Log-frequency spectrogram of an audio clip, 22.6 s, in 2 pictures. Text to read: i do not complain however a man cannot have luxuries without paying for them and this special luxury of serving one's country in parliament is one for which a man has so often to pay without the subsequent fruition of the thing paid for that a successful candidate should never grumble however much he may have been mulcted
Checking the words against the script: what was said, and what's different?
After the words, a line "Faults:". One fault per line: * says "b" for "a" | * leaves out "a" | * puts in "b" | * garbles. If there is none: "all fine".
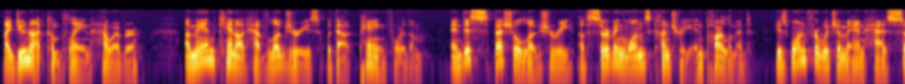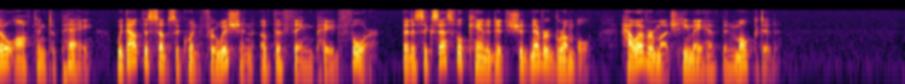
i do not complain however a man cannot have luxuries without paying for them and this special luxury of serving one's country in parliament is one for which a man has so often to pay without the subsequent fruition of the thing paid for that a successful candidate should never grumble however much he may have been mulcted
Faults:
all fine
